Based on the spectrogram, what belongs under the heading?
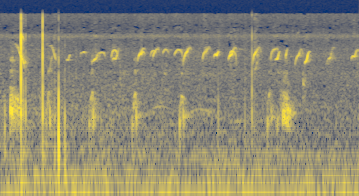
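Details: Chicks with their mother hen: a rapid run of high, thin peeps, one after another, with a few soft low clucks and a couple of sharp taps near the start.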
